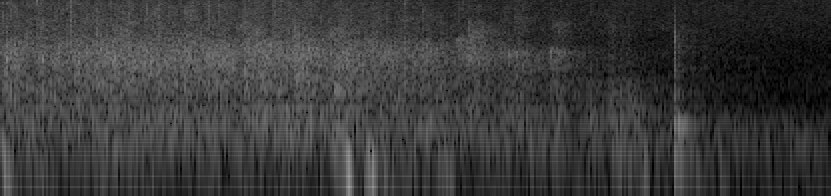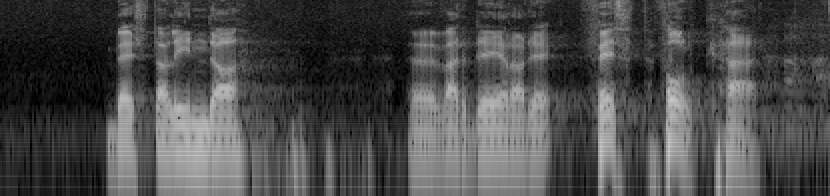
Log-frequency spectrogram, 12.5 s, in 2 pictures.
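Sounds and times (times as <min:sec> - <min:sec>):
audience applause: 0:00.0 - 0:04.4
speech: 0:07.1 - 0:08.2, 0:09.3 - 0:12.0
laughter: 0:11.9 - 0:12.4.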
